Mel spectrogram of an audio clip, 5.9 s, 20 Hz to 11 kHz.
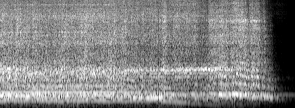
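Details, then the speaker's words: Logosol PH260 planer/moulder being rebuilt: harsh, gritty steady whine while the cutter head runs, fading on spin-down; bearings worn out from too heavy a load on light bearings, in the right-side head; top head bearings also shot. "that's bearings that's what that is too heavier load on too much of a toy bearing the bearings are shot in the lead head which is the right side"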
